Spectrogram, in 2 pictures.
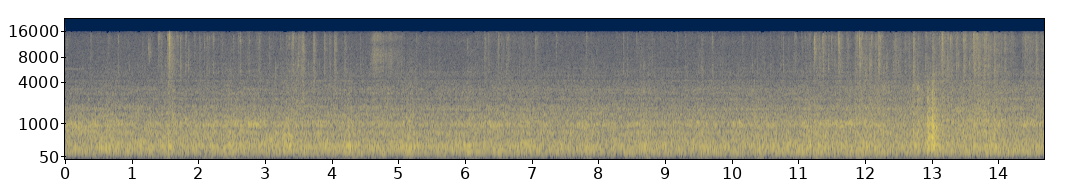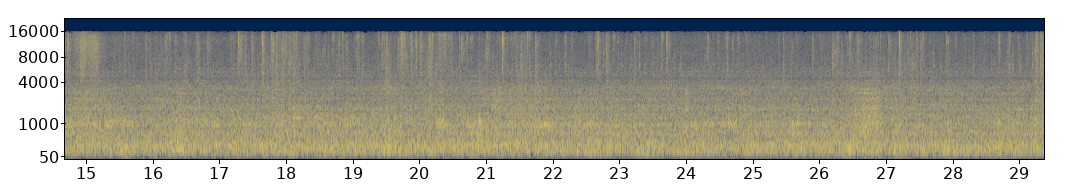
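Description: Limited express train running at speed on the Yosan Line, heard from inside the carriage as a steady rumble of wheels on rail. A single sharp knock stands out about halfway through.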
